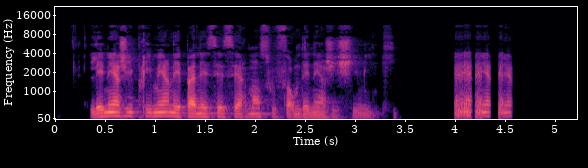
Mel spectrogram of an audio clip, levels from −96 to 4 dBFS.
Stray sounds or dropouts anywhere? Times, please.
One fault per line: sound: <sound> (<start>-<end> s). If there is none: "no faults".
sound: laugh (4.0-4.6 s)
